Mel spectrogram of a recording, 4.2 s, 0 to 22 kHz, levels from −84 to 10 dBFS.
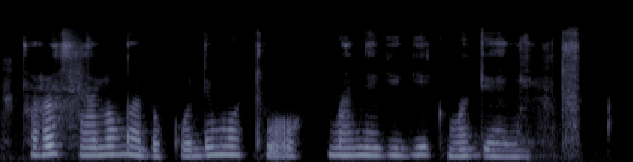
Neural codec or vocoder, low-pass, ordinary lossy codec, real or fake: autoencoder, 22.05 kHz, a latent of 192 numbers a frame, VITS, trained on one speaker; none; none; fake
